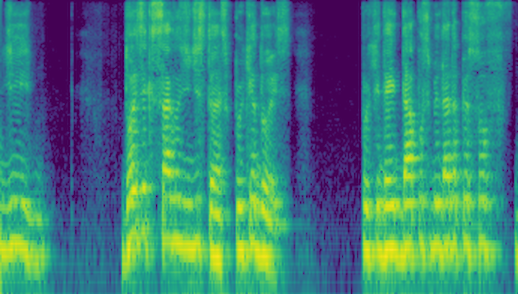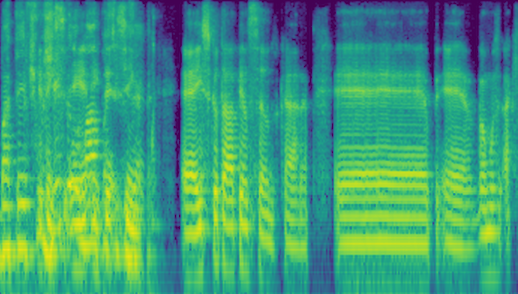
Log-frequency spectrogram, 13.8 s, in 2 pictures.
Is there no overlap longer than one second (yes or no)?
no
